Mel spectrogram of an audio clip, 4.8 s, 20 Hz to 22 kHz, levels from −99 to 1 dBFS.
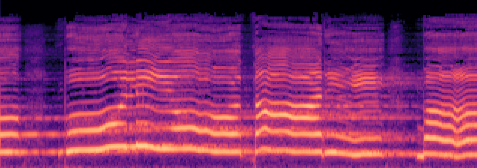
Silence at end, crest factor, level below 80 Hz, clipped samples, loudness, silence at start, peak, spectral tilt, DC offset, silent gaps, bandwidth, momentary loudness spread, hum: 0 s; 12 dB; -56 dBFS; under 0.1%; -14 LUFS; 0 s; -2 dBFS; -1 dB/octave; under 0.1%; none; 14.5 kHz; 10 LU; none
